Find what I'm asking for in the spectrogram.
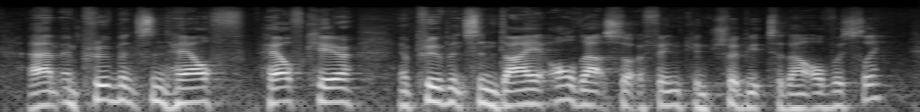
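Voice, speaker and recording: A man speaks at a fairly quick pace with a Scottish accent. His pitch varies in an ordinary way. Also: fairly high pitch for a man. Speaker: pensions specialist. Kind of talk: seminar talk. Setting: seminar room with audience. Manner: casual, with frequent fillers.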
